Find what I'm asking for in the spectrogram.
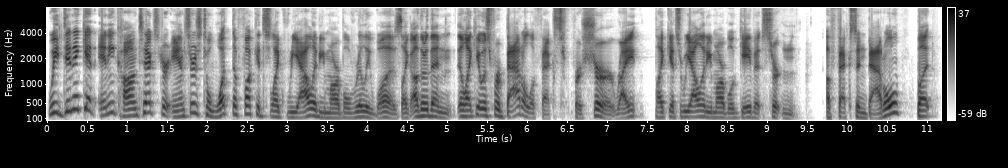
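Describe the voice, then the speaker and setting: A man hosting a livestream, giving casual, rambling, animated gaming commentary with plenty of swearing. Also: a little high, brisk. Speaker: livestream host.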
